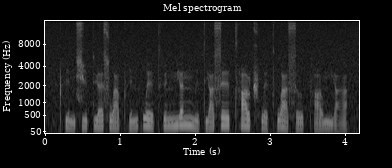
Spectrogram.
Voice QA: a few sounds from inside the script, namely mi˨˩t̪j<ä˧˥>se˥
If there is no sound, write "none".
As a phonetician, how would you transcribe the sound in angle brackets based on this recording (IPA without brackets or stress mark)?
ä˧˥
